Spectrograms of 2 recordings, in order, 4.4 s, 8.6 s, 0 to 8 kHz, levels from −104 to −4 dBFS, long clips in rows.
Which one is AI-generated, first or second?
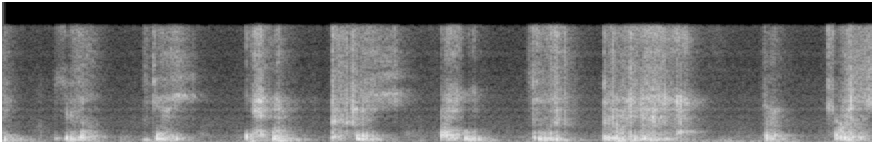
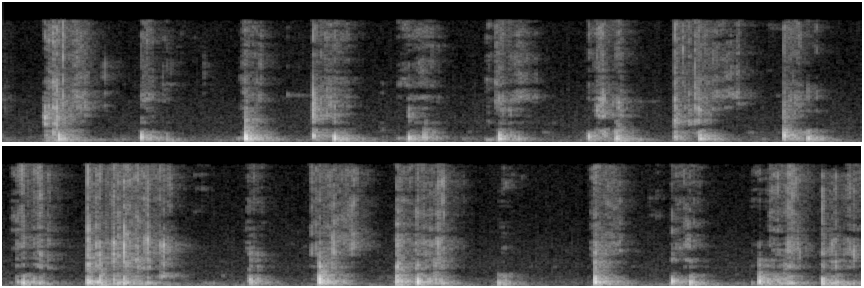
first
